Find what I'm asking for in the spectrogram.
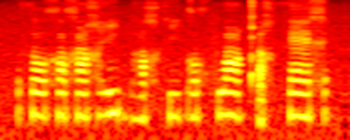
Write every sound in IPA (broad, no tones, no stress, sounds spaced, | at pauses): θ ɔ x ɒ x ɑ χ ɦ i bʱ ɒ χ x i ɡ ɔ x f w ɑ qʼ ə χ θ æ x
